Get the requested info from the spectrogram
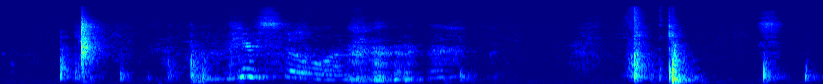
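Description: Sharp clacks of mini knee-hockey sticks striking the ball in play: a loud one about half a second in, two close together around five seconds, and another just before the end. A voice rises and falls in between.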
